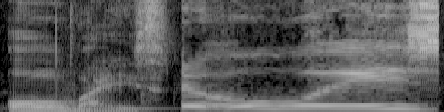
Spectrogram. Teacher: with her accent you can't really hear the l sound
